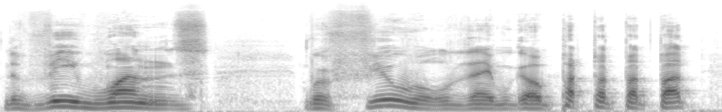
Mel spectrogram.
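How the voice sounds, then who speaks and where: An older man from England, a history professor, recalling his life in a relaxed interview with an unhurried, reflective manner. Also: mid-range voice, no echo, studio quality. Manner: unhurried, reflective storytelling with many pauses.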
